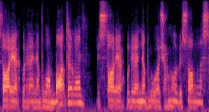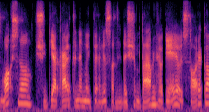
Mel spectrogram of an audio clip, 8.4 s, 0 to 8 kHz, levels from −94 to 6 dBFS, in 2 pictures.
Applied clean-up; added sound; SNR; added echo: neural diffusion model UNIVERSE++.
